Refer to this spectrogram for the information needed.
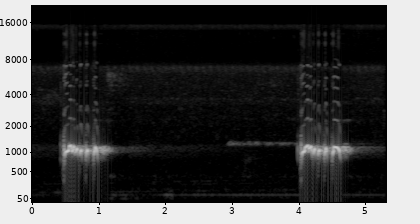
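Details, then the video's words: Wild local zebra dove singing actively. Two loud bursts of rapid, stuttering coos arrive about three and a half seconds apart. Quiet, thin notes fill the gap before the second burst. "Suara Burung Perkutut Lokal Gacor"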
